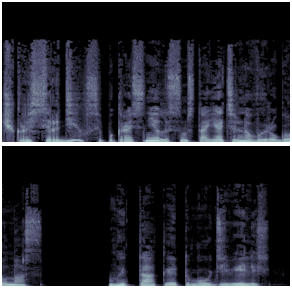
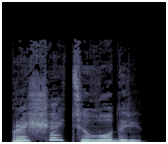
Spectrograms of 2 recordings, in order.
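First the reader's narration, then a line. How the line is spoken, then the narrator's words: Gentle, affectionate. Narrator (Russian): ласково сказала Катя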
